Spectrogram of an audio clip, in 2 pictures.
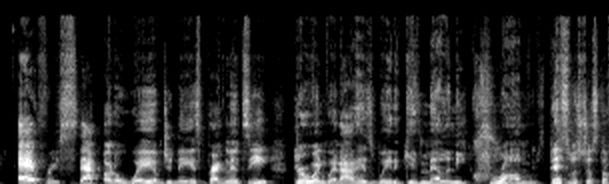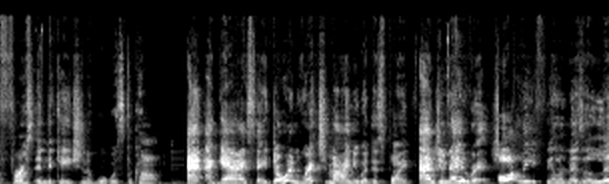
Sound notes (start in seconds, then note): none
